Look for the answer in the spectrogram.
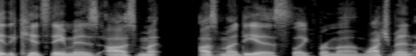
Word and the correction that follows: Ozymandias: I cannot pronounce that correctly. – Um, yeah, or Ozymandias, yeah there is a character in the Hulk comics who's like this kid who's smarter than the Hulk.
